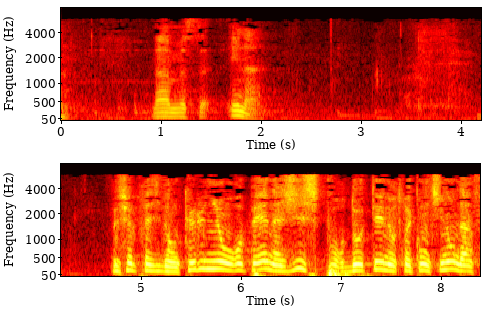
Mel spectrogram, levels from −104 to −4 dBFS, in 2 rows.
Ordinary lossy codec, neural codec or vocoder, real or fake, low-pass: MP3, 24 kbps; none; real; 7.2 kHz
